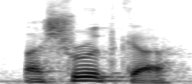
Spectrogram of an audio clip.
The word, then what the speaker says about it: Маршрутка: Как это произносится? Маршрутка.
